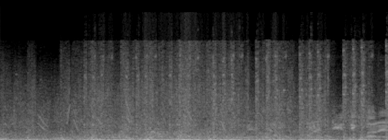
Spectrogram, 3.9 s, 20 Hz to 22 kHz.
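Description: Heavy weapon firing in the video game Mass Effect 2, a loud, continuous barrage of dense booming blasts with rapid overlapping shots filling the whole stretch without a break.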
